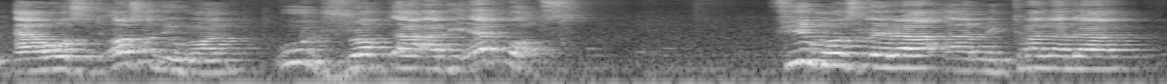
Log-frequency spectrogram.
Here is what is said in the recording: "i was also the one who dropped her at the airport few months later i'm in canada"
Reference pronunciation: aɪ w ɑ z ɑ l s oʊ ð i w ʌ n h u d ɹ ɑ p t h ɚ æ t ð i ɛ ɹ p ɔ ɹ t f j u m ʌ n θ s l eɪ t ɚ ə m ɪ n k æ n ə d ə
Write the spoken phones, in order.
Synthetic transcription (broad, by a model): aɪ w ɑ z ɑ l s oʊ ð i w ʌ n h u d ɹ ɑ p t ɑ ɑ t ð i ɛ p ɔ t f j u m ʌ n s l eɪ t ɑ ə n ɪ k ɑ n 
